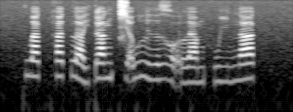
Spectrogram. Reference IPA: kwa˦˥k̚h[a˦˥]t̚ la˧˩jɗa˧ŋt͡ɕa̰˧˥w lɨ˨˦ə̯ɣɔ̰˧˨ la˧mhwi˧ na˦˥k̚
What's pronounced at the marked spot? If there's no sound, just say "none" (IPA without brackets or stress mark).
a˦˥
